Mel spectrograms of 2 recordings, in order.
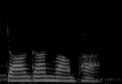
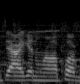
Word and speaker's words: Danganronpa: took place within a fictional world known as Dongan Rompa. Okay, DONGAN. Gangan Rampa. What are you even talking about? Have I been prop pronouncing Dag and Rampa wrong this entire time?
